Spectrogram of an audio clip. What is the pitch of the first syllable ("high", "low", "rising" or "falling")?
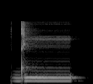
low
